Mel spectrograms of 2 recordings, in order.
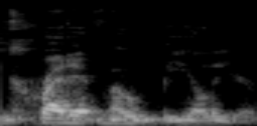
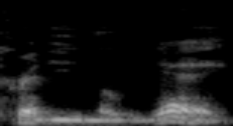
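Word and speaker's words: Crédit Mobilier: scandal sometimes also called credit mobile this was an american company but named after a french bank and so you can pronounce it the american way or the french way and some people call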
